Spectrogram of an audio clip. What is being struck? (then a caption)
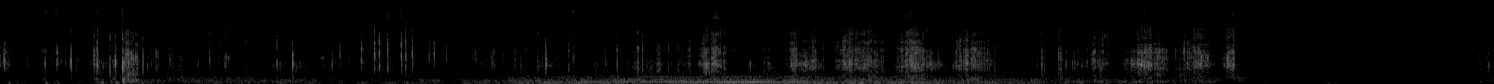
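Cardboard box with plastic window. A silver embossed cardboard box with a clear plastic window is scratched and tapped across its surface by long jeweled nails. Irregular crisp taps and crackly, crunchy scratches run steadily with a low rumbling undertone, then stop at about 12 seconds, leaving near silence.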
